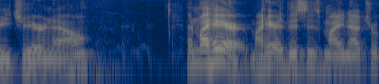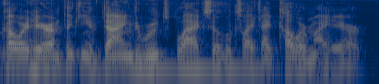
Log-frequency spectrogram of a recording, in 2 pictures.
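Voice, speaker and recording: Fairly quick in pace, a man with a plain, everyday voice talks at a fairly high pitch with ordinary pitch variation. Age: 60s. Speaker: comedian. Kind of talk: stand-up.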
